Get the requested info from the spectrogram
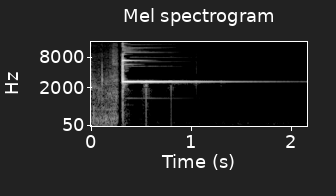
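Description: A single bright bell-like ding sound effect, struck about a third of a second in and ringing out in one clear tone that fades away over about a second and a half, with the room sound dropped out behind it.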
